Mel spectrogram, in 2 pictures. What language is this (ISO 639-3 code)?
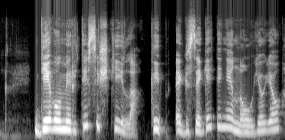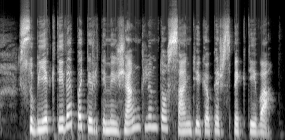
lit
